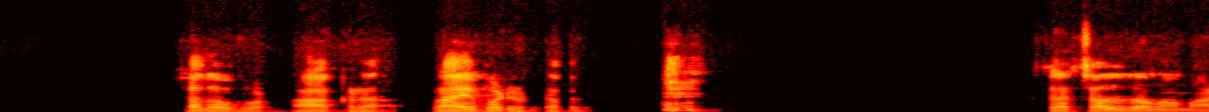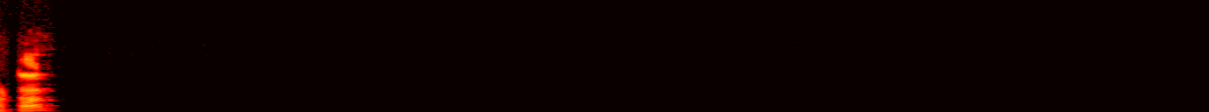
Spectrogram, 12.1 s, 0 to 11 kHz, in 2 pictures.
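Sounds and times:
man clearing throat: 3.3s - 3.6s.

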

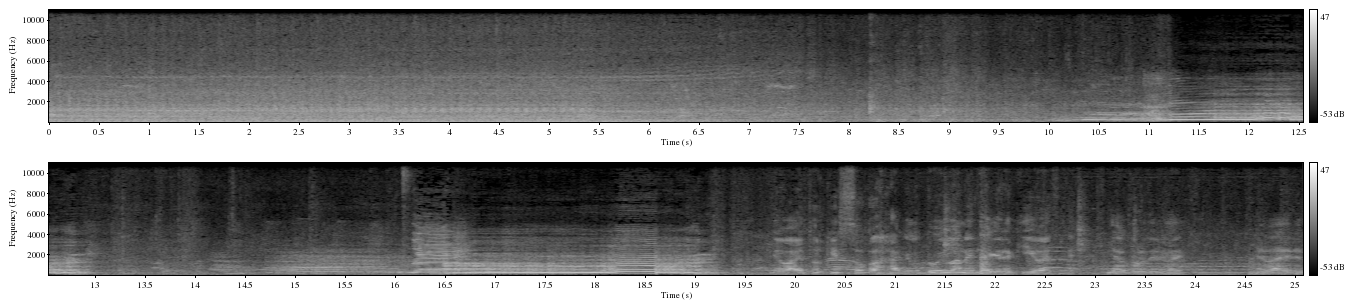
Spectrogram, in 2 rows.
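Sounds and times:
cow mooing: 10.1s - 13.0s, 14.2s - 19.3s.

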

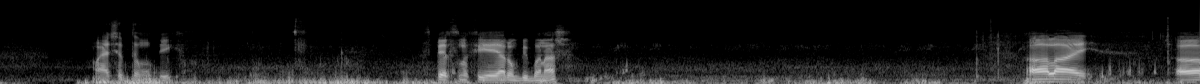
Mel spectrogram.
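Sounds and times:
wind buffeting microphone: 0.7s - 12.0s.

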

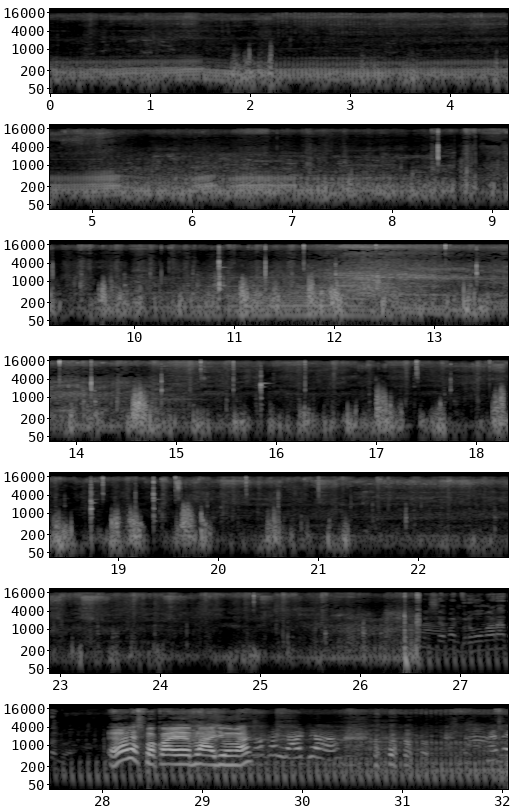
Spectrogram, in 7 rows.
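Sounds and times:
wind rumbling on microphone: 0.9s - 26.5s
running footsteps on dirt road: 1.6s - 26.8s.

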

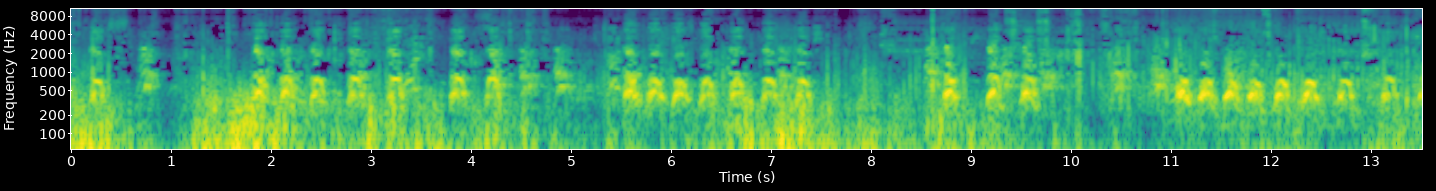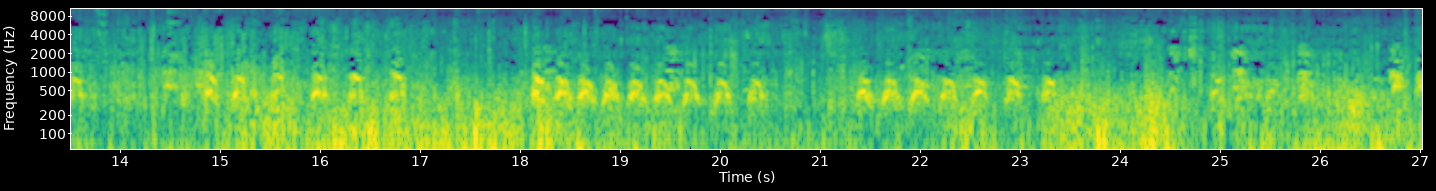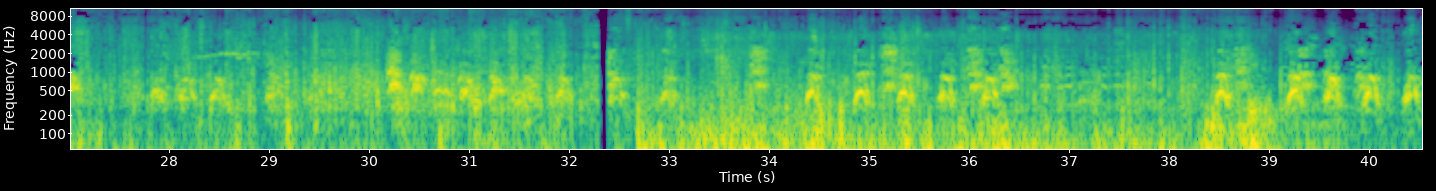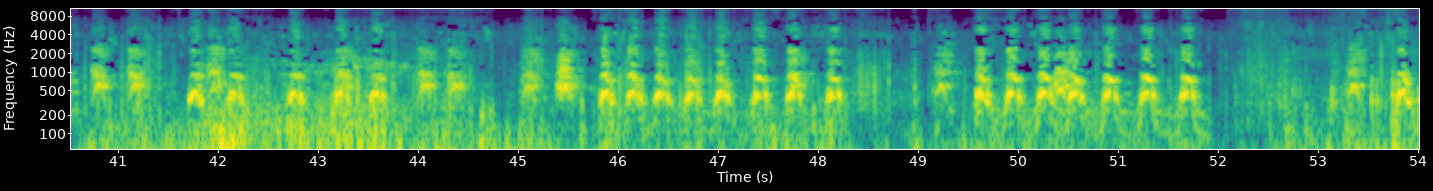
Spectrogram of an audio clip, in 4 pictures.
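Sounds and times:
wind rumble on microphone: 0.0s - 5.0s, 5.6s - 9.6s, 13.0s - 28.8s, 30.4s - 48.3s
dog barking: 0.2s - 1.0s, 1.8s - 7.5s, 8.6s - 13.8s, 14.4s - 17.0s, 18.1s - 20.6s, 21.3s - 23.5s, 24.9s - 26.0s, 26.6s - 27.2s, 27.8s - 29.2s, 30.2s - 33.2s, 33.8s - 36.6s, 38.4s - 48.4s, 49.1s - 51.9s, 53.2s - 54.0s.

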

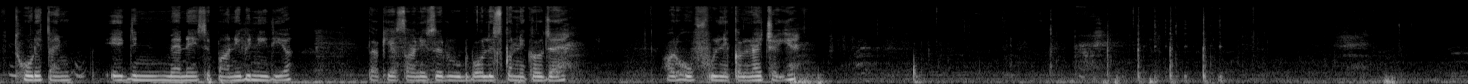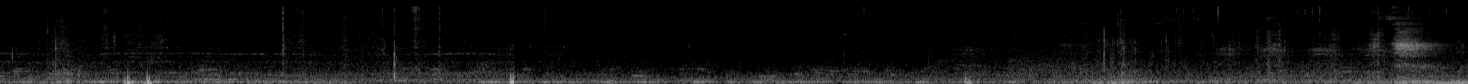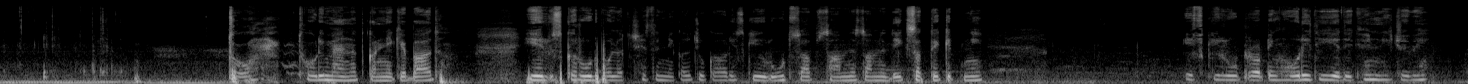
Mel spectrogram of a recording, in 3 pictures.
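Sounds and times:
hands tapping plastic pot: 10.5s - 12.4s.

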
